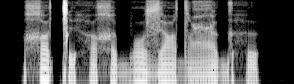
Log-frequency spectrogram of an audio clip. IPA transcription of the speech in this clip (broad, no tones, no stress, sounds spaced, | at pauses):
χ ʌ ǀ ɪ h ʌ χ ɪ b ɔ z ɜ dˤ ə ʕ ə ɡ ə h ə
